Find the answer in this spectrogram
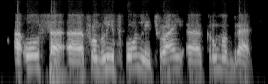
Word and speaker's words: Krumovgrad: Kent, if you like Basma, also from leaf only, try Krumovgrad. It's a Bulgarian Oriental. It has flavor very similar to Basma, but with a less spice. Tell me, how would I spell that? Krumovgrad with K, K-R-U, Krumov.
